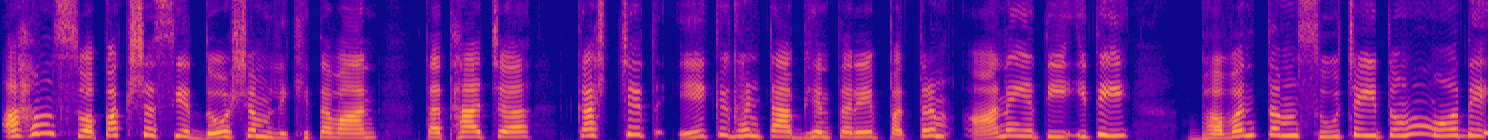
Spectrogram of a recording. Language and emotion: Sanskrit, happy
